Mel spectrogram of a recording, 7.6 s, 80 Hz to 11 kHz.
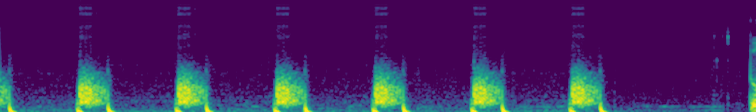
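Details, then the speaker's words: Six regular heartbeats at about 61 a minute. Each has a harsh, steady, rectangular murmur filling all of systole, loudest at the apex and described as a jet of steam: holosystolic murmur of mitral regurgitation. "bon pour le souffle systolique d'un cvisosméral elle est très important c'est-à-dire elle est maximale à la pointe et euh est de tèbre qui est euh rude et jette en vapeur on entend ce bruit de cette"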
